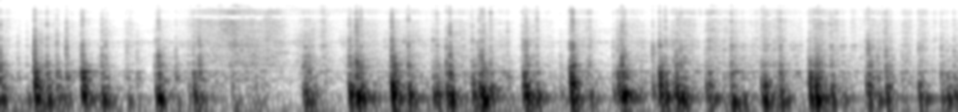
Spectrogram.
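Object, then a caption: Closed cardboard shoebox tapped with fingernails. Long red nails tap and scratch the lid of a closed, hollow black cardboard Converse shoebox. Rapid, irregular taps land as dull, low, hollow thuds that die away almost instantly, broken near the start by a short, bright scratching hiss.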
